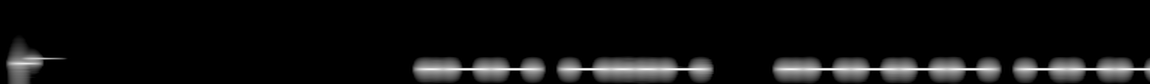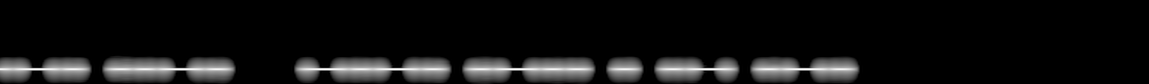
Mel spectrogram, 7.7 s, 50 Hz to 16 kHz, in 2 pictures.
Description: Morse code, heard as a keyed tone, about 30 wpm, 700 Hz. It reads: WX 19F CLEAR
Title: Practice QSO - Exchange 2 - Info - 30wpm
